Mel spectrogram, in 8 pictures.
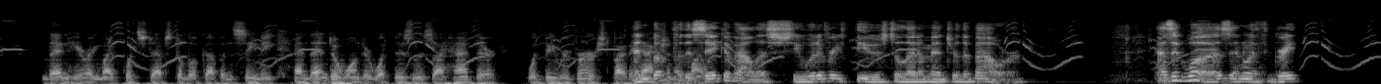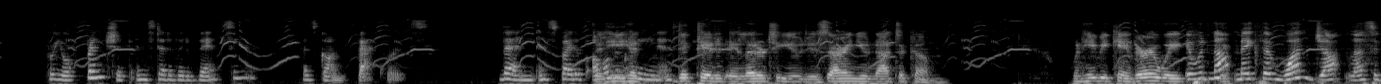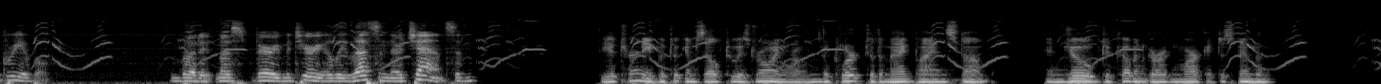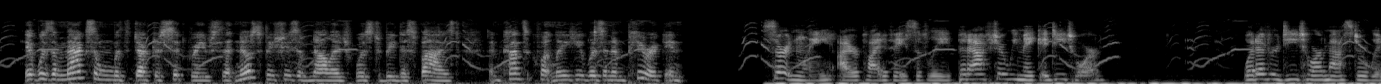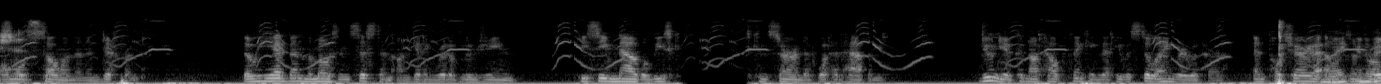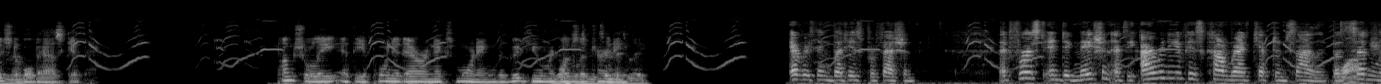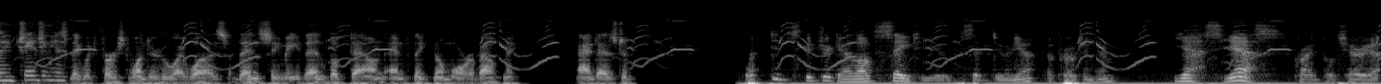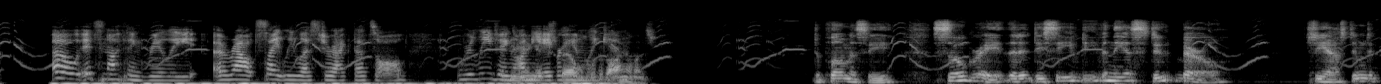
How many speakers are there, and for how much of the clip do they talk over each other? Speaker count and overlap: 9, about 7%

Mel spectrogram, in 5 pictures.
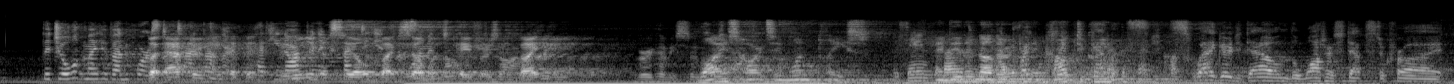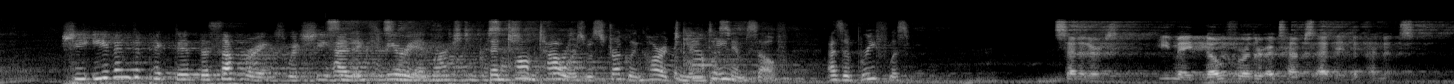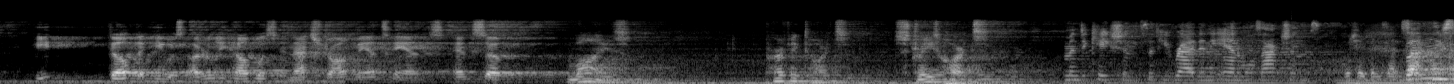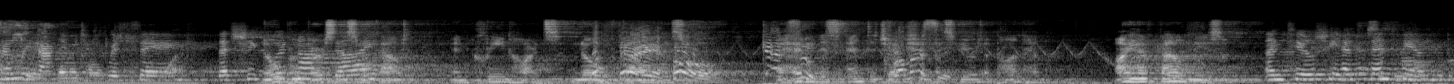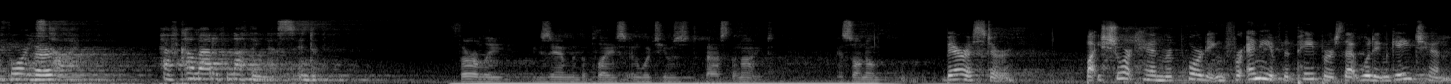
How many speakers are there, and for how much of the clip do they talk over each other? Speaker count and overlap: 9, about 32%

